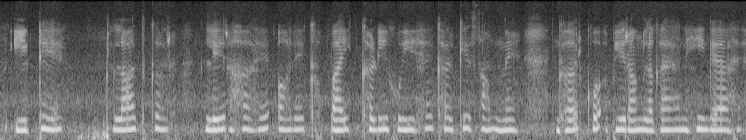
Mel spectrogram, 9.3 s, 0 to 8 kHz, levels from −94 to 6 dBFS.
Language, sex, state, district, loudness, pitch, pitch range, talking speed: Hindi, female, Bihar, Muzaffarpur, -15 LUFS, 230 Hz, 225-240 Hz, 150 wpm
